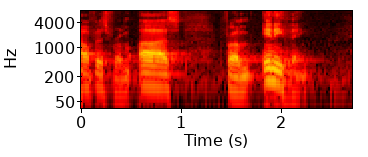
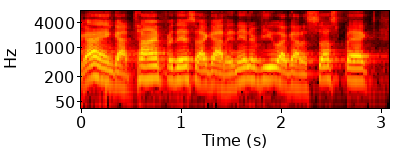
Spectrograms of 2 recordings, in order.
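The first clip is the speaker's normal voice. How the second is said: busy detective brush-off; 6 semitones higher, 6 dB louder than usual. Retold or imitated. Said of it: "he's probably like".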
